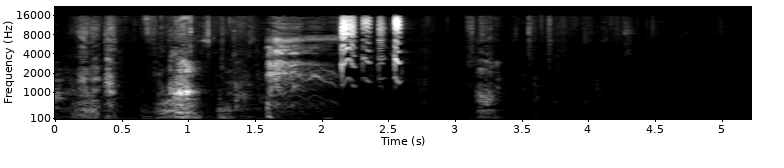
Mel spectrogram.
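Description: Dogs play-fighting, with growls and high squeaks, dying away after about three and a half seconds.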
